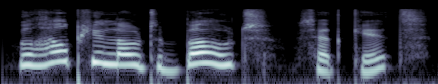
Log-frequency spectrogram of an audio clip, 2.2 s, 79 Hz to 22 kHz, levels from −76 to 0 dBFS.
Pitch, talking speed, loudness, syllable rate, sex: 275 Hz, 220 wpm, -17 LUFS, 4.2 syllables/s, female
